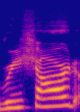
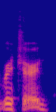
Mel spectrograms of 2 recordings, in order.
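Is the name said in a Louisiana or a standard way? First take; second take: Louisiana; standard. First: The name is said the Louisiana way. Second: The name is said the standard way.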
